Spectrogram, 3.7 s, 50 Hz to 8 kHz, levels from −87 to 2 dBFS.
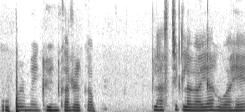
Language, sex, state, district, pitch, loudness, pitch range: Hindi, female, Arunachal Pradesh, Longding, 210 Hz, -23 LUFS, 200-220 Hz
